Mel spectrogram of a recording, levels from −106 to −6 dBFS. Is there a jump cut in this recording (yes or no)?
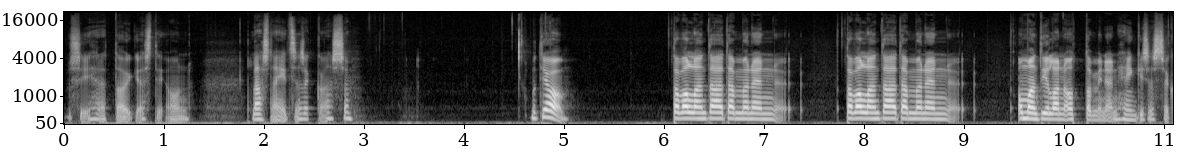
yes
